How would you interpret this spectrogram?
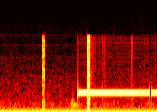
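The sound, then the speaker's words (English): A couple of sharp clicks from a telephone handset, followed by a steady, unbroken electronic tone on the line that continues to the end, clear with no one talking. “You calling his house or his work?”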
